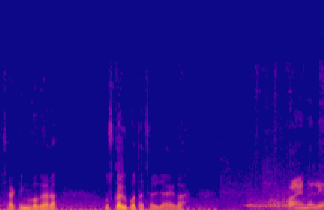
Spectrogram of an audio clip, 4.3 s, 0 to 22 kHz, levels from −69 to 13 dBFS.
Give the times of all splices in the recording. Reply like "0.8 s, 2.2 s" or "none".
2.9 s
